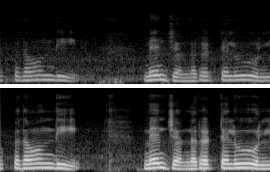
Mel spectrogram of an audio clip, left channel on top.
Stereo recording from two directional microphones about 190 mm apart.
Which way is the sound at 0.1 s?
60° right (ahead or behind).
